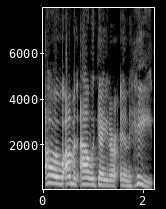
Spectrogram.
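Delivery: loud mock Southern exclamation; hammed-up Southern saying, pitched high; exaggerated Southern. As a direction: put on a loud, playful Southern voice. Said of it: "these exaggerated Southernisms".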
